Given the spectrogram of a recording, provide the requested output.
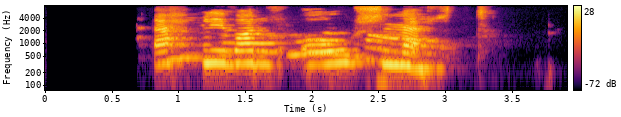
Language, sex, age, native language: Icelandic, male, 7, Icelandic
